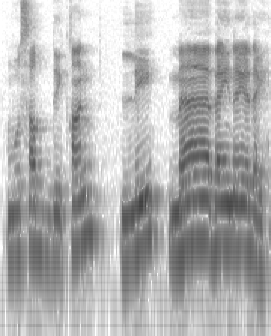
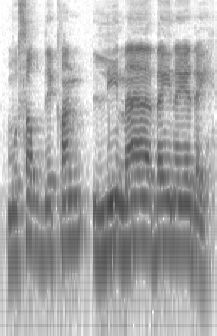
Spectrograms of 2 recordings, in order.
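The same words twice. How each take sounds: First: It is said slowly. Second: It is said at normal speed.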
